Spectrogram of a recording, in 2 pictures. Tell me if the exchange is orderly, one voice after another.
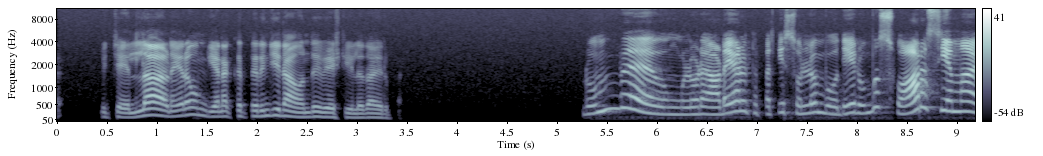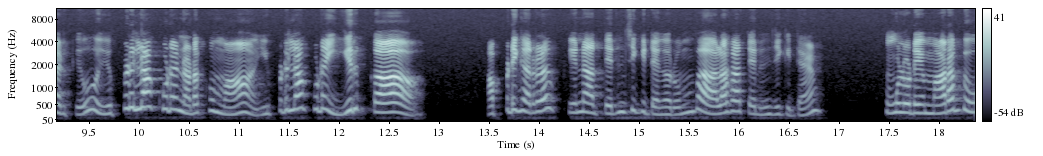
Yes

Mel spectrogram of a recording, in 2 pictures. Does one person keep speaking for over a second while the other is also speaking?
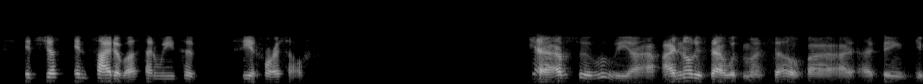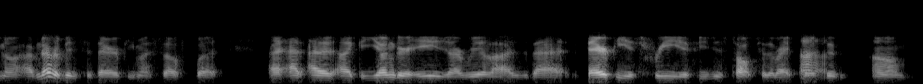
No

